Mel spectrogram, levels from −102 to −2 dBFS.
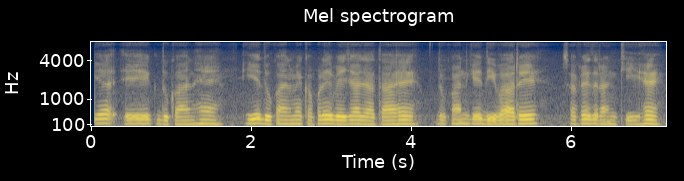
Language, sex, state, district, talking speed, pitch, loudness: Hindi, male, Arunachal Pradesh, Lower Dibang Valley, 150 wpm, 130 Hz, -16 LUFS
